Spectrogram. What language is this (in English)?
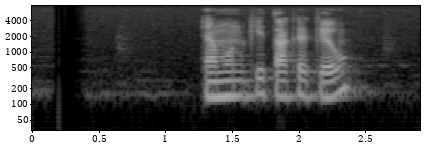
Bangla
